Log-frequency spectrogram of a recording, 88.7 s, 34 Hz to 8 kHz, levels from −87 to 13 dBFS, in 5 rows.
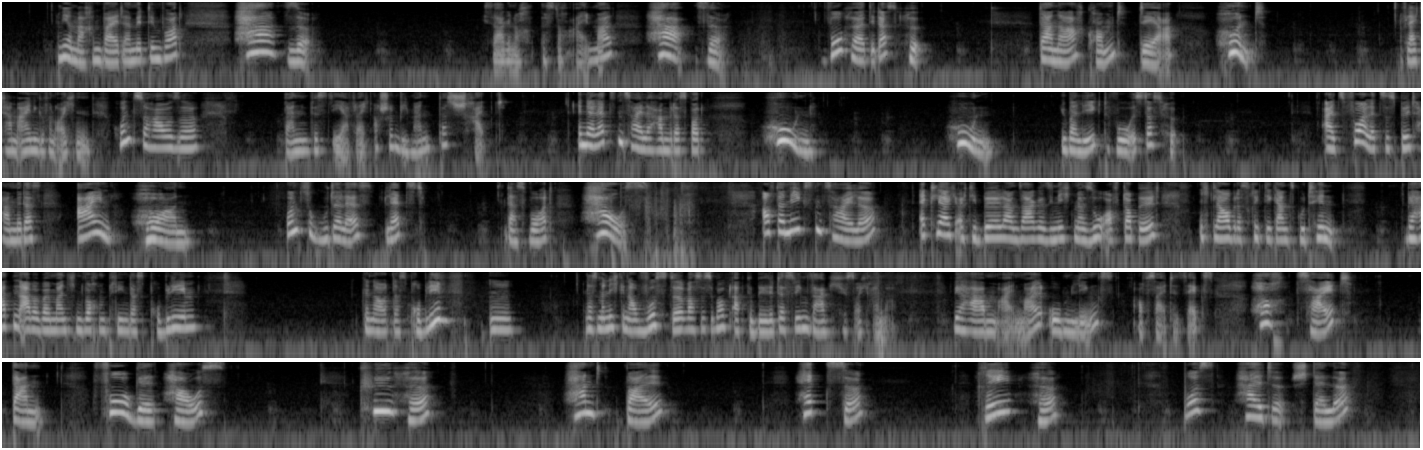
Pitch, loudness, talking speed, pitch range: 205 Hz, -25 LUFS, 95 wpm, 175-255 Hz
